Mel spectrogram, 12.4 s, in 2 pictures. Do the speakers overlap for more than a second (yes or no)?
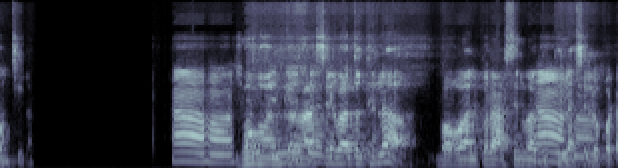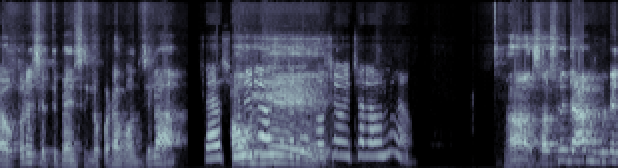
yes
